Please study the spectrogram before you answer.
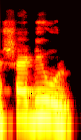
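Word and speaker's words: schedule: एस के बाद फिर से क्या आ गया सी इसको छोड़ देंगे ठीक है ना एस एच से हो गया श और ई से की मात्रा हो गया डी से ड और यू का उच्चारण यू करेंगे और एल से ले और ई का उच्चारण हम नहीं करते हैं शेड्यूल शेड्यूल क्या होता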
